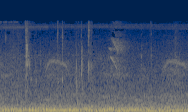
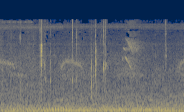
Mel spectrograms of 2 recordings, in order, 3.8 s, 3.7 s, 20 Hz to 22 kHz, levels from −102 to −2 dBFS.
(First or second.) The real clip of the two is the first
